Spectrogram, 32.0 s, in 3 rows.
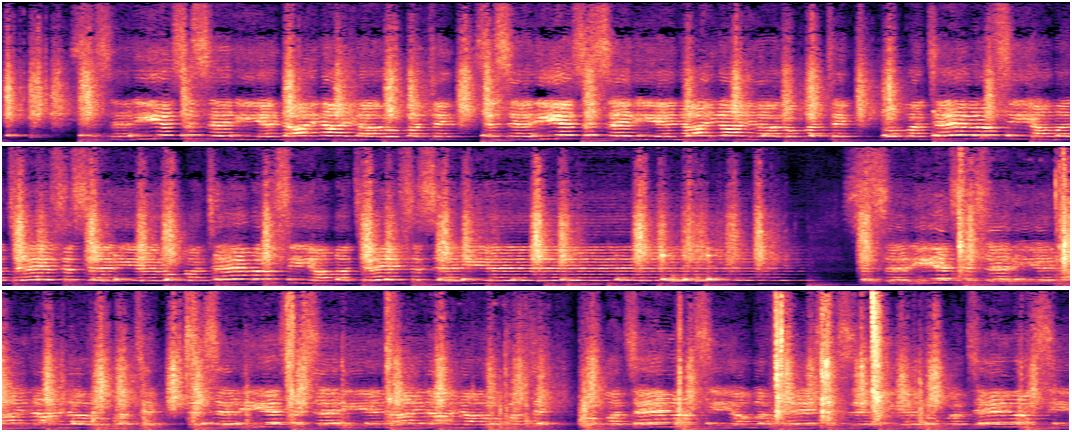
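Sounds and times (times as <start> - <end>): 
treble choir singing: 0.1 - 32.0.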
